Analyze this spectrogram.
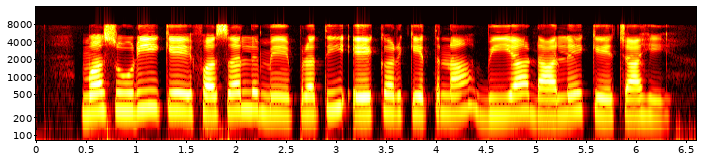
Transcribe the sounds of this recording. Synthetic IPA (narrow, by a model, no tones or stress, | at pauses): məsuːɾikefʰəsəlmẽpɾət̪iʔeːkəɾket̪nabijaɖaːleket͡ʃaːɦiː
